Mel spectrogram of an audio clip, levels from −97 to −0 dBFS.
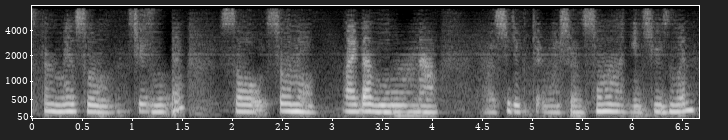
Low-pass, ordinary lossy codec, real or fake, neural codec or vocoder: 7.2 kHz; none; fake; codec, 44.1 kHz, 0.9 kbps, DAC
